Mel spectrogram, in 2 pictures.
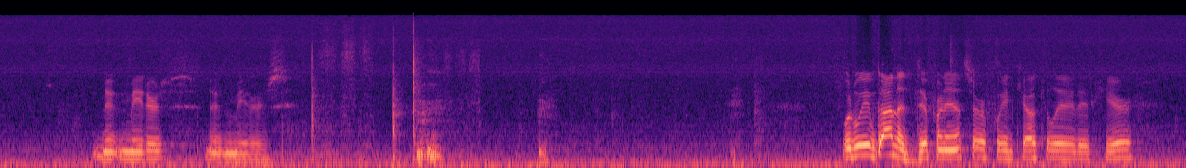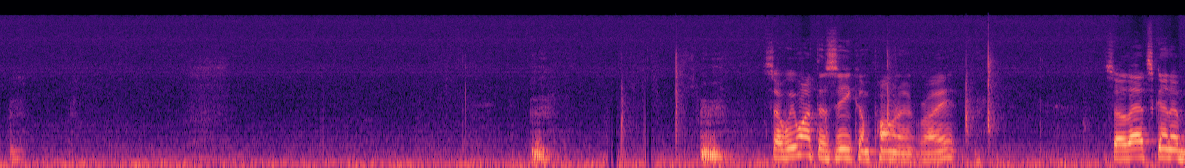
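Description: An elderly woman speaks calmly and clearly, lecturing.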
